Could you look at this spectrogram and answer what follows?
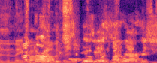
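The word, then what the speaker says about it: Bogdanović: is good, Yeah, but Bogdanovich, you said it right.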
